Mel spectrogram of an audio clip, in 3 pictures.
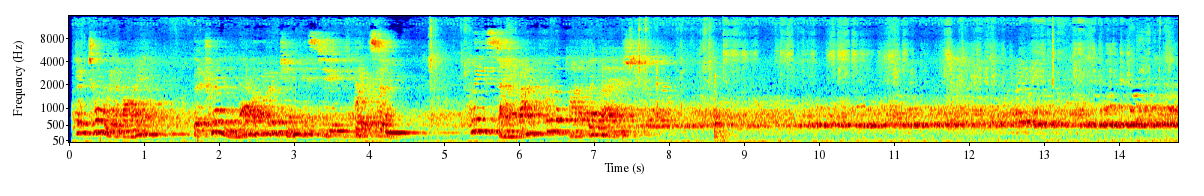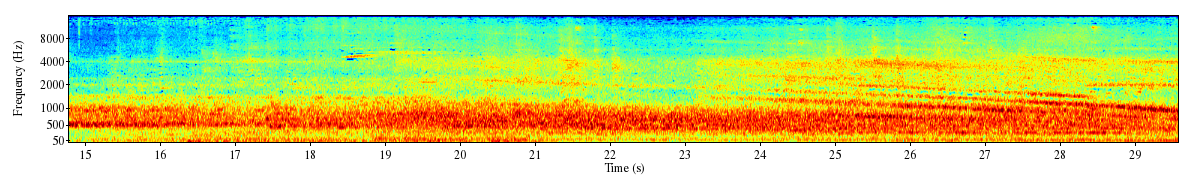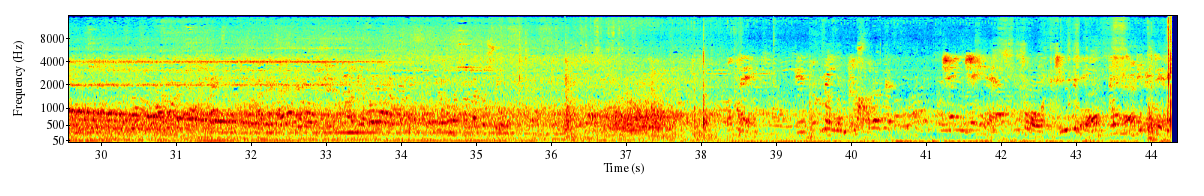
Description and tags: Victoria line announcement Train Approaching to Brixton on my vlog, filmed on a Gopro 4
Announcement, Approaching, Brixton, Line, Platform, S, Subway, Underground, Victoria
